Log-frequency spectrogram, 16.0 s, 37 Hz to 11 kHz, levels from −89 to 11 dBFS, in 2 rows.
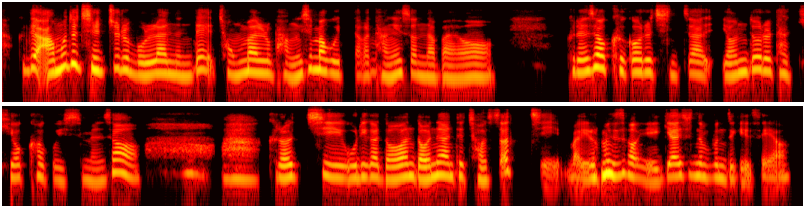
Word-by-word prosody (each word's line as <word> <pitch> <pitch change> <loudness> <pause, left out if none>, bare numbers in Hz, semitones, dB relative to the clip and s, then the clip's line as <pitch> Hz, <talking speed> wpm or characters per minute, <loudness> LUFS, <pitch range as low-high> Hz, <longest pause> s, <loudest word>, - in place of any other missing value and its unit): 근데 245 +2 0
아무도 255 +11 +7
질 235 -4 +3
줄을 240 +1 0
몰랐는데 185 +3 0
정말로 195 +1 0
방심하고 190 +5 0
있다가 175 -1 -10
당했었나 175 -2 -4
봐요. 155 +1 -4 0.7
그래서 220 +5 +4
그거를 210 -3 0
진짜 185 0 -4 0.2
연도를 210 +7 0
다 190 -1 -6
기억하고 190 -2 -8
있으면서 170 +7 -2 0.8
"아 175 -2 -5
그렇지. 195 +1 0
우리가 190 +2 -1
너한 185 +4 +3
너네한테 205 +3 +3
졌었지." 170 - -5
막 - - -7
이러면서 210 -1 +4
얘기하시는 205 +5 -1
분도 185 -2 -5
계세요. 195 - -8
195 Hz, 295 characters per minute, -26 LUFS, 175-210 Hz, 0.8 s, 아무도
